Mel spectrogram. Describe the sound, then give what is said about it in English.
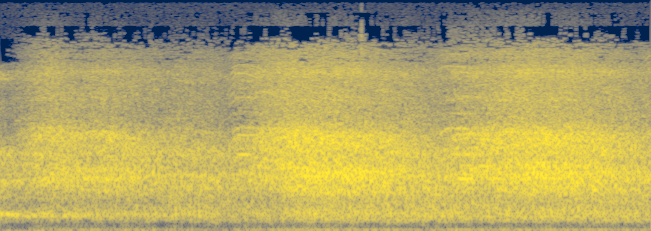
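A large crowd shouts the chant "death to America" together, a dense, loud roar of many voices that swells and surges in waves throughout, with no single voice standing out. “Well, that's the crowd at the end just shouting death to America.”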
